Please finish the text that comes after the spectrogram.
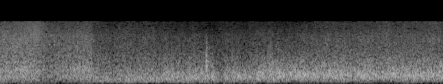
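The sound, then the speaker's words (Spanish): A rough, choppy sea churns continuously in a cold storm, with gusting wind roaring over the surf, a dense, steady wash of noise with no voices. “Vaya hombre, tenemos frío y tormenta. Sí, o mar un poco bueno, picado.”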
